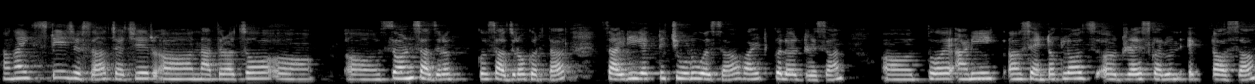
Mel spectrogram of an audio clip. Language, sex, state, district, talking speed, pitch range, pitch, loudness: Konkani, female, Goa, North and South Goa, 120 wpm, 235-270 Hz, 245 Hz, -17 LUFS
